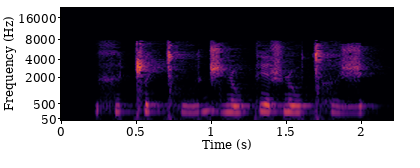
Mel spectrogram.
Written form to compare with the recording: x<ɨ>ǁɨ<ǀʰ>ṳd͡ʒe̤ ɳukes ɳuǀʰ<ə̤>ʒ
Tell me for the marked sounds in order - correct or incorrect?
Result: correct, correct, correct

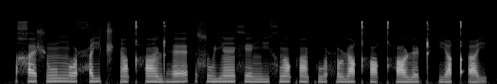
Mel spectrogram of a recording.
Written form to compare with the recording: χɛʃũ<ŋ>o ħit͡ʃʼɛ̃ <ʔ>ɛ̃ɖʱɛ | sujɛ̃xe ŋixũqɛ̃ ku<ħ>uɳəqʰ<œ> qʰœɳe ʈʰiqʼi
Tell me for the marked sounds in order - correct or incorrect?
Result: correct, incorrect, correct, correct

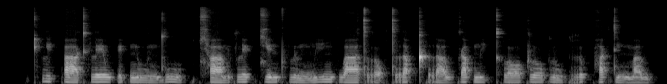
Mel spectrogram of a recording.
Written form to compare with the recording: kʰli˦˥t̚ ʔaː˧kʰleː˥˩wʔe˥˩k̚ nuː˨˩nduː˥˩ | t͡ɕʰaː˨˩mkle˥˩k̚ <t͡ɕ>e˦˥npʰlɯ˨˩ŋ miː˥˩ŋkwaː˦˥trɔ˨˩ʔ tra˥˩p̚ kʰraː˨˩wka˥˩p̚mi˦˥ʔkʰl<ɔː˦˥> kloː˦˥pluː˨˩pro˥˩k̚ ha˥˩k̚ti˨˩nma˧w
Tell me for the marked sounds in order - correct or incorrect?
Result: correct, correct

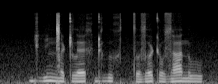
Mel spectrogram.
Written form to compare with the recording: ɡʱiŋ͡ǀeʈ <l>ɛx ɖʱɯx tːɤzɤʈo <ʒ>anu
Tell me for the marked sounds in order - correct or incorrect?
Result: correct, incorrect

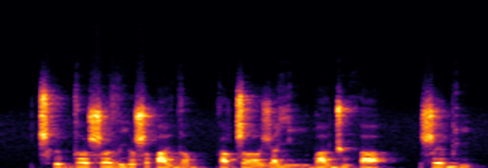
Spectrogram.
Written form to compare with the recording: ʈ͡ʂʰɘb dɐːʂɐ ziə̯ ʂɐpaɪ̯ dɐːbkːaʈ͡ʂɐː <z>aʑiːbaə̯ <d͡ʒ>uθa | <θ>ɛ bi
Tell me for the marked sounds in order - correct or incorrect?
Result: incorrect, correct, incorrect

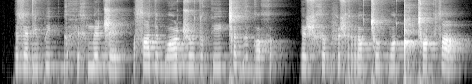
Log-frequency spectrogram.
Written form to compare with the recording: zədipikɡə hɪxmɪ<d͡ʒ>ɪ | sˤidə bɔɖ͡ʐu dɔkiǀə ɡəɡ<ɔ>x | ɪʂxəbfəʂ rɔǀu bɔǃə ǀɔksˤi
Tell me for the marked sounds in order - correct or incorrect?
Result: incorrect, correct

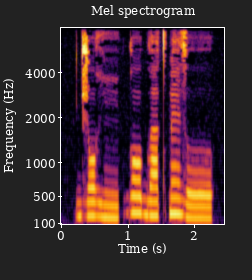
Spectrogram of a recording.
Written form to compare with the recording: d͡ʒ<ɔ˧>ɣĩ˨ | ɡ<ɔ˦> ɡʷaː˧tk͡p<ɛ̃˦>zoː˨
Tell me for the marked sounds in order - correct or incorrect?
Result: correct, correct, correct

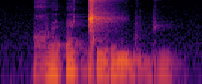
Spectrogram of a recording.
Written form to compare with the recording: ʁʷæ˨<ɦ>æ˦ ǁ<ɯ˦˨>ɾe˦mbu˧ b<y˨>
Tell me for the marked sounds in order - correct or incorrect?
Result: incorrect, correct, correct

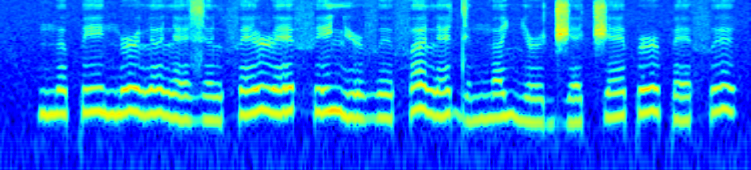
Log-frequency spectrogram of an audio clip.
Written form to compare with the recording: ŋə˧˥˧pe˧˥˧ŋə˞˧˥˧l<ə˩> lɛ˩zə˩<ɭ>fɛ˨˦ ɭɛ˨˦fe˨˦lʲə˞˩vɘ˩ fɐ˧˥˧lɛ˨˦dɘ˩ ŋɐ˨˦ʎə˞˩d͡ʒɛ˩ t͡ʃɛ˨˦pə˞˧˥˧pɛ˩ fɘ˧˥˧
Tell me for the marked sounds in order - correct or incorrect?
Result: incorrect, incorrect

